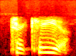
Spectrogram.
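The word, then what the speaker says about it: Türkiye: I have noticed that they started to spell Turkey, Turkiye, and to pronounce it Turkiye.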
